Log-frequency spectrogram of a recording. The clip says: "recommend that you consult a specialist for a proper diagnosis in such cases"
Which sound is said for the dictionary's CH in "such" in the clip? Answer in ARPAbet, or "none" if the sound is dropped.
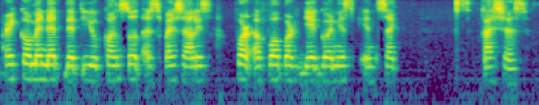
S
